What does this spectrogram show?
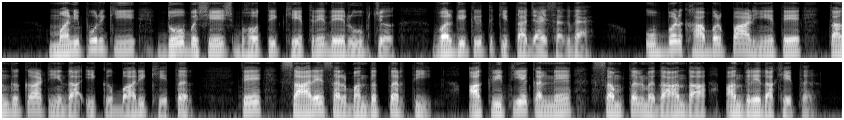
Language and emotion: Dogri, neutral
